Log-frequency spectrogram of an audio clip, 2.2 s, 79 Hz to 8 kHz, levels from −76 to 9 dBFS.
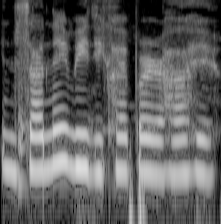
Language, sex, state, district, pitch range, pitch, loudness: Hindi, female, Arunachal Pradesh, Papum Pare, 225-250 Hz, 235 Hz, -13 LUFS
